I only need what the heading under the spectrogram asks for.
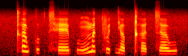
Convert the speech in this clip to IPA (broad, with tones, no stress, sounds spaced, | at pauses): kʰ ɐ˥ w k ʊ˨˥ k̚ t͡sʰ ɛː˨˧ kʷ ɪ˨˥ ŋ m ɐ˥ t̚ f ɵ˨˥ t̚ j ɐ˨˥ p̚ kʰ ɐ˨˥ t̚ t͡s ɐ˧ w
